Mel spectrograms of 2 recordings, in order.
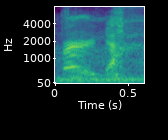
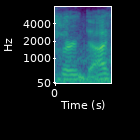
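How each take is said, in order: First: It is said in a put-on, imitated voice. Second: It is said in a plain, ordinary voice.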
